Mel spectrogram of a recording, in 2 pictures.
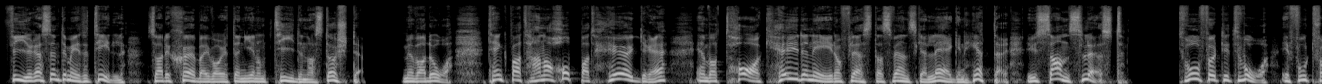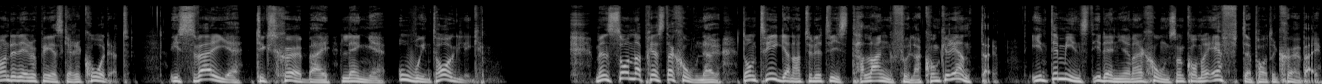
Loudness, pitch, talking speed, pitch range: -22 LUFS, 155 Hz, 145 wpm, 130-190 Hz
